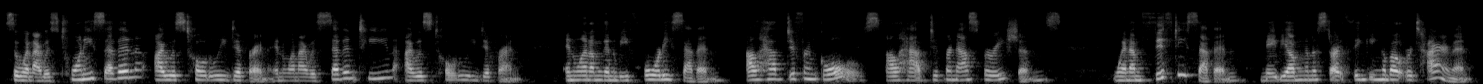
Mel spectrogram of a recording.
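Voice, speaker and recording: A woman's voice: mid-range voice, expressive, fairly quick, gravelly, a little mellow. A woman in her thirties leading an online youth finance workshop, upbeat and encouraging, with frequent ums, speaking into a computer mic on a video call. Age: 30s. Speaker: financial literacy presenter.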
